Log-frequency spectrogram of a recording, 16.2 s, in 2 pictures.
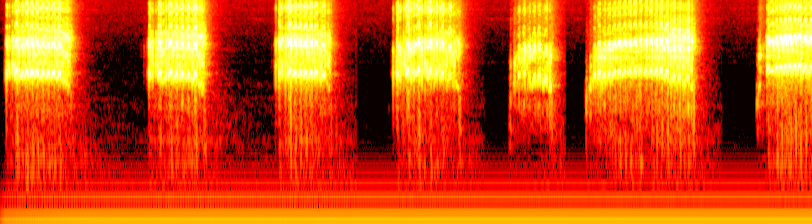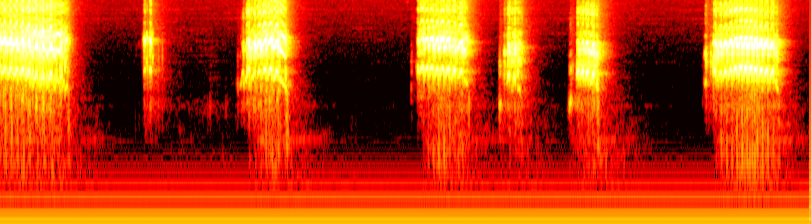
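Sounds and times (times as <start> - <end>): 
raccoon chittering: 0.1 - 0.8, 1.5 - 2.1, 2.8 - 3.4, 4.0 - 7.0, 7.6 - 8.8, 10.6 - 11.1, 12.3 - 14.2, 15.2 - 16.0.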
